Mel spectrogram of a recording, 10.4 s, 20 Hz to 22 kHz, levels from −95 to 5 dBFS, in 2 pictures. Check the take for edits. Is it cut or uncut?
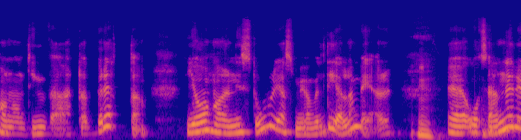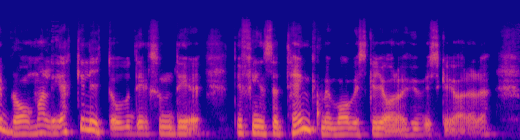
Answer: uncut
